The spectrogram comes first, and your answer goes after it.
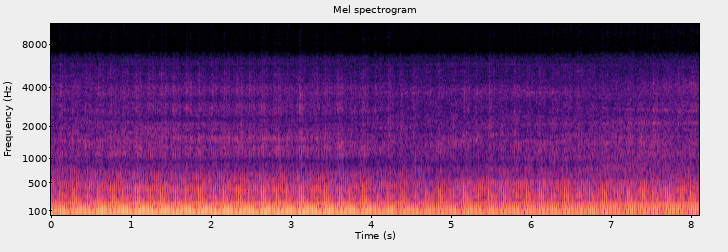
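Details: Diesel idling with a quick, fairly even ticking clatter, about three per second, after valves were set loose to clatter. Owner suspects lost power and turbo pressure at low rpm and plans a return to the original 40x60 lash. Excessive valve clearance.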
